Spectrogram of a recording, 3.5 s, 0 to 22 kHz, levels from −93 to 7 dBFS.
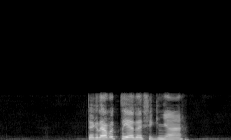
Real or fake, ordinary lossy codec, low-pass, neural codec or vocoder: fake; none; 7.2 kHz; codec, 44.1 kHz, 3.4 kbps, Pupu-Codec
